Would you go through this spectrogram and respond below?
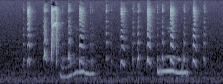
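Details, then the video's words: Shih Tzu puppy indoors whining while squeezing his squeaky toy; two thin, wavering whines rise and fall between rapid bursts of sharp toy squeaks. "Shih Tzu puppy dog Wolfy whining while speaking toy"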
